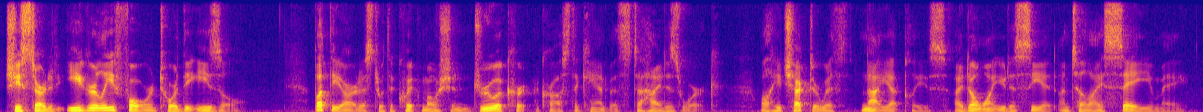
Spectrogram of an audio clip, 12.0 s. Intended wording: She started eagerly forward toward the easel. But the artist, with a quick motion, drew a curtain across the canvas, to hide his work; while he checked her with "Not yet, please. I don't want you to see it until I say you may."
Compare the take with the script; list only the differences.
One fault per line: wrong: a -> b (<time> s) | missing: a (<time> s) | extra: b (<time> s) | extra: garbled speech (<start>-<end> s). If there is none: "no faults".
no faults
